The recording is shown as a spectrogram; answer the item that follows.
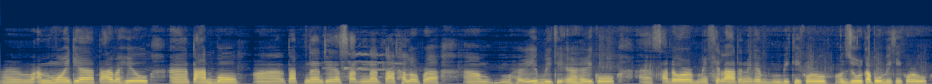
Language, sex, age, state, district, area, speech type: Assamese, female, 60+, Assam, Dibrugarh, rural, spontaneous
